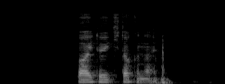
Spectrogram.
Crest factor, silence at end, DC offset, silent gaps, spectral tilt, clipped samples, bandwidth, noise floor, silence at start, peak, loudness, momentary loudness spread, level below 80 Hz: 20 dB; 0.55 s; under 0.1%; none; -5.5 dB/octave; under 0.1%; 11.5 kHz; -82 dBFS; 0.8 s; -20 dBFS; -38 LUFS; 14 LU; -60 dBFS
